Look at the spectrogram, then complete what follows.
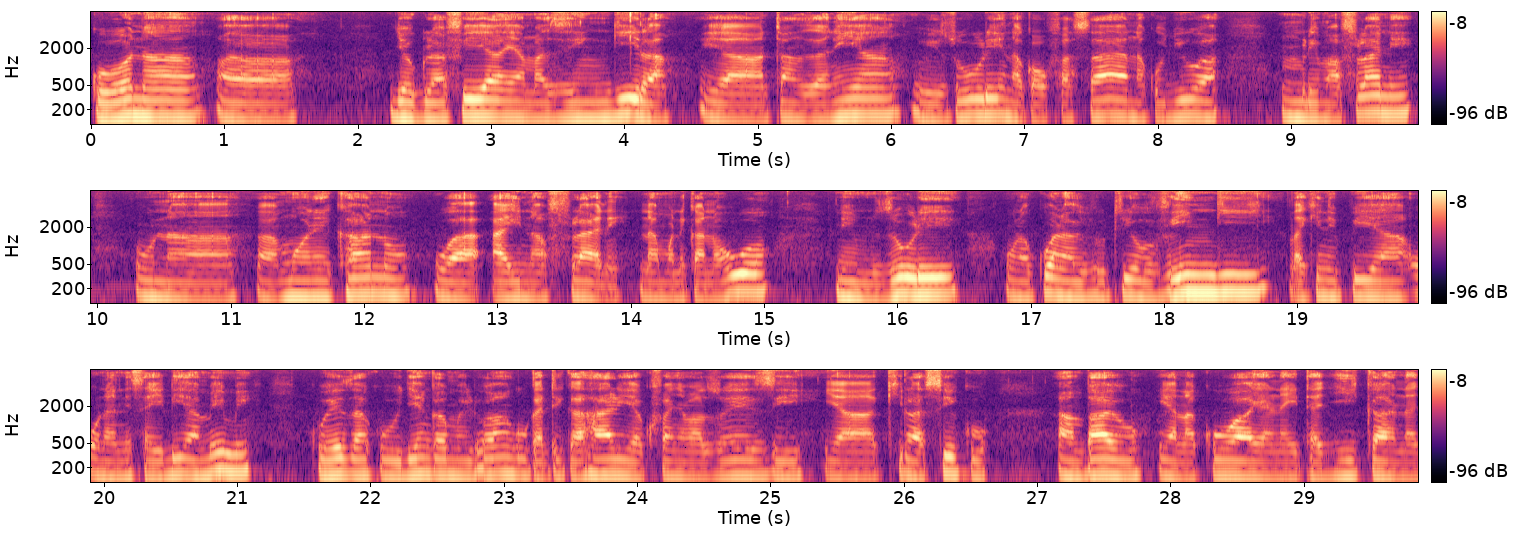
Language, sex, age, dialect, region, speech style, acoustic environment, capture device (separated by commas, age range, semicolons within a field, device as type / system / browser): Swahili, male, 25-34, Tanzania - Dar es Salaam, Tanzania, focused; relaxed, nature, mobile / Linux / Chrome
